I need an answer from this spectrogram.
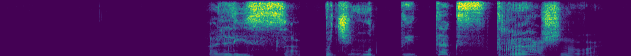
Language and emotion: Russian, angry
